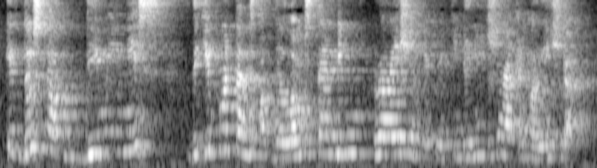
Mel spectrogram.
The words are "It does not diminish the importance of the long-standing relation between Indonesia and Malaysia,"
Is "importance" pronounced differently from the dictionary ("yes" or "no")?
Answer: no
